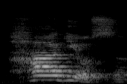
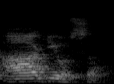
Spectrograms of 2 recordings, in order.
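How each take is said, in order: First: The word begins with an h sound. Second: The word begins directly with a vowel. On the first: "강순표가 붙음으로 말미암아 하, 하기오스 이렇게 되는 거죠" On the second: "요 강순표가 없었다면 그냥 아기오스죠"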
